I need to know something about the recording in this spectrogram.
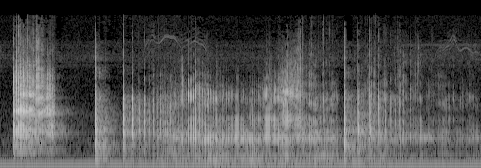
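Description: Sound effects of an animated logo sequence, with toppled dominoes and a rolling ball on screen. A sharp clack comes first, then a run of small clicks and clatter over a rolling rumble that fades away near the end.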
